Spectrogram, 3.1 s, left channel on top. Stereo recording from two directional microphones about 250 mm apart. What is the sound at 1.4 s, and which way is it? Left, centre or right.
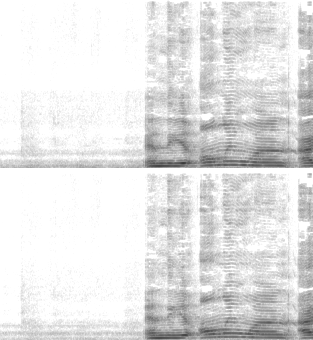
Speech, centre.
